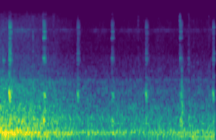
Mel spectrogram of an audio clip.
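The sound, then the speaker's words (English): Steady low engine and road rumble inside a moving car driving in traffic while leaving work, with a quiet, regular ticking like a turn signal clicking several times over the hum. No one speaks. “I'm just trying to concentrate a little bit because traffic is no joke.”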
